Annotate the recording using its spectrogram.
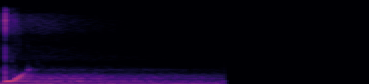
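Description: A single water drop falling into water: a sharp plink whose pitch rises quickly, followed by a short ringing tail over a low rumble. It all cuts off suddenly after about a second and a half.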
